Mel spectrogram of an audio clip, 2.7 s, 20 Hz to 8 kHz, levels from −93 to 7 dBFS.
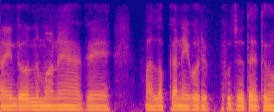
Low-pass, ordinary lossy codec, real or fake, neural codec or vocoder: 7.2 kHz; Opus, 24 kbps; fake; codec, 16 kHz, 1 kbps, X-Codec, WavLM features, trained on Multilingual LibriSpeech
